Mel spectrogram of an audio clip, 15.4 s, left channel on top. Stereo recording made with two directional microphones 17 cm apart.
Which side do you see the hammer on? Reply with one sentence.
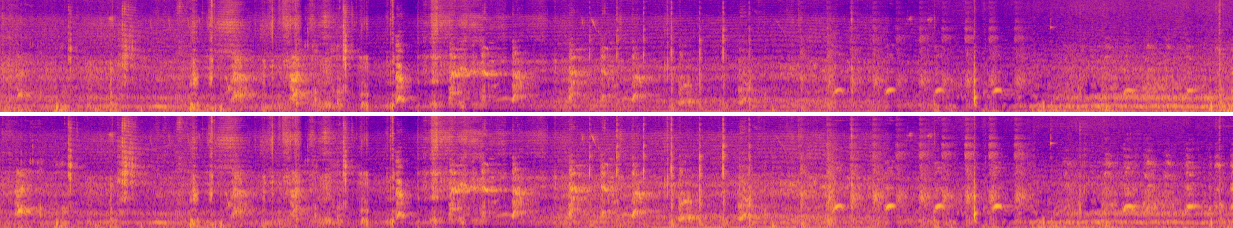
You can hear the hammer on the right.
